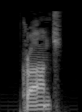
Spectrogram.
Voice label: "crunch", English; nouns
